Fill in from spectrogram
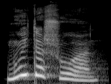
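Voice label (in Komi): мый тэ шуан, Komi, female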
